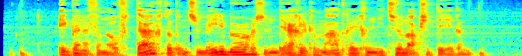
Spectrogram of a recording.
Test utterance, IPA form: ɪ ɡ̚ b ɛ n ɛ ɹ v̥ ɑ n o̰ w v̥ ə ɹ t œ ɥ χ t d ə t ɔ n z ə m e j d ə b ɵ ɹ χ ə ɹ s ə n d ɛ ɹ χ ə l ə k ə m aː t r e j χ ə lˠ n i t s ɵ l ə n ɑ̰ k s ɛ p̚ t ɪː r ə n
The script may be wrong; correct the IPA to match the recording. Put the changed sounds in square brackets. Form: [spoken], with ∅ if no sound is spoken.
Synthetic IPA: ɪ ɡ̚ b ɛ n ɛ ɹ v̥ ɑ n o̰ w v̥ ə ɹ t œ ɥ χ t d [ɑ] t ɔ n z ə m e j d ə b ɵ ɹ χ ə ɹ s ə n d ɛ ɹ χ ə l ə k ə m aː t r e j χ ə lˠ n i t s ɵ l ə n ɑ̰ k s ɛ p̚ t ɪː r ə n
